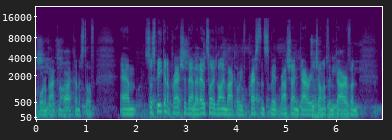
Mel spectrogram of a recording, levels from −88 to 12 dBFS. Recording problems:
voice in the background; loud; throughout; 10 dB below the speech

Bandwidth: 15 kHz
